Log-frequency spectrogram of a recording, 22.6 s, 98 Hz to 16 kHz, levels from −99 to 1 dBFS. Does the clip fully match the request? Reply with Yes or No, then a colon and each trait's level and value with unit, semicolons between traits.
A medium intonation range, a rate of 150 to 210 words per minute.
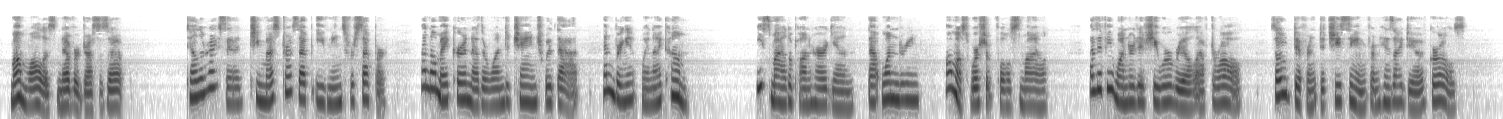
Yes: average, 4.0 semitones; average, 165 wpm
